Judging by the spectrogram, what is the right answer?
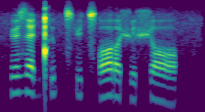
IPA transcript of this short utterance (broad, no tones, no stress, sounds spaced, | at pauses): ʏ z ɛ ǃʼ ɨ p t͡sʼ y t͡sʼ ɔ ɾ ɔ ʃ ʏ ʃ ɔ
